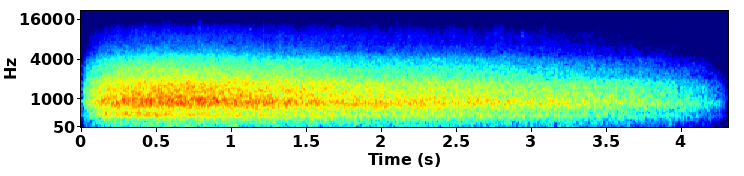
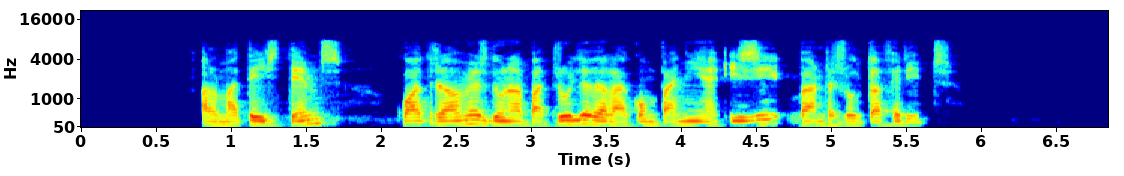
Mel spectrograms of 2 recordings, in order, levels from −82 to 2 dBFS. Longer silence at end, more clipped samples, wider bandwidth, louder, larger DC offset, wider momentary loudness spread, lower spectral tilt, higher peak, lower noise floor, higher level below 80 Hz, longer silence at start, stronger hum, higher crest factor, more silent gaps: second, 0.25 s vs 1.05 s; neither; first, 13 kHz vs 8 kHz; first, -15 LUFS vs -18 LUFS; neither; first, 18 LU vs 9 LU; second, -3 dB/octave vs -5 dB/octave; about the same, 0 dBFS vs -2 dBFS; second, -38 dBFS vs -82 dBFS; about the same, -58 dBFS vs -62 dBFS; second, 0 s vs 0.8 s; neither; about the same, 16 dB vs 16 dB; neither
